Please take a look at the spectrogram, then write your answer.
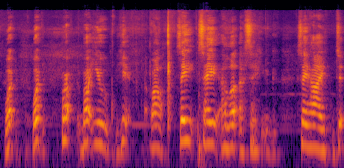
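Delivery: high, loud, tumbling eager questions; excited questions. Acted. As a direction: bubble over with delight. Tiefling excitedly presses questions.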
